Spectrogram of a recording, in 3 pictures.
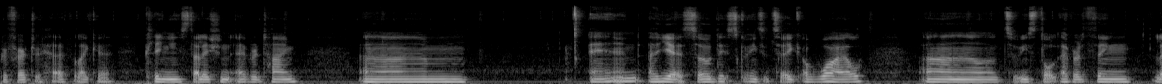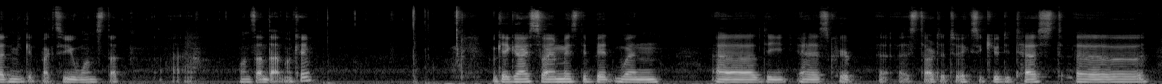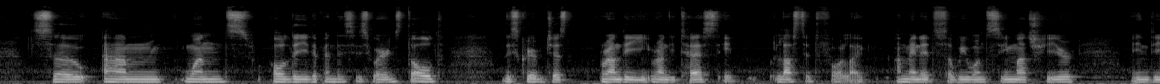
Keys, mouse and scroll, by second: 15.8 ctrl+alt+r, 18.9-19.3 scroll down 2, 19.4 Down, 21.4 Down, 22.1-22.5 scroll down 2, 24.5 Up, 24.7-25.4 scroll up 2, 27.0-27.4 scroll down 2, 27.7-29.3 scroll down 2, 29.9 scroll down 2.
